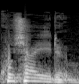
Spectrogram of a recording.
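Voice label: "koshaeru", Minamiyamagata dialect Japanese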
